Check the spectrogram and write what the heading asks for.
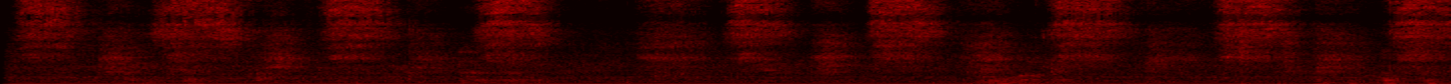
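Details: A dog makes rapid, repeated snorting inward breaths over a steady low hum, a typical reverse sneeze, ended by licking peanut butter.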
